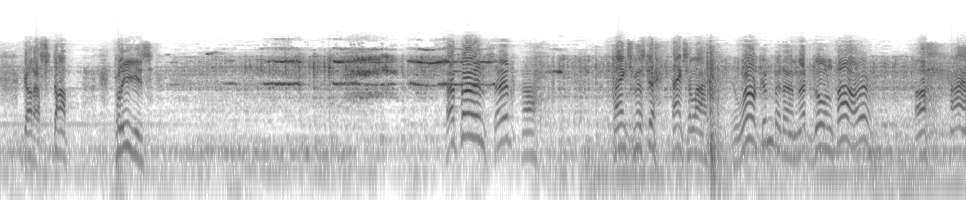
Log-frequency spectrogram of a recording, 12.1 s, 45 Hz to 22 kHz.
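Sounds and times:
car brakes squealing: 0.0 - 12.0.

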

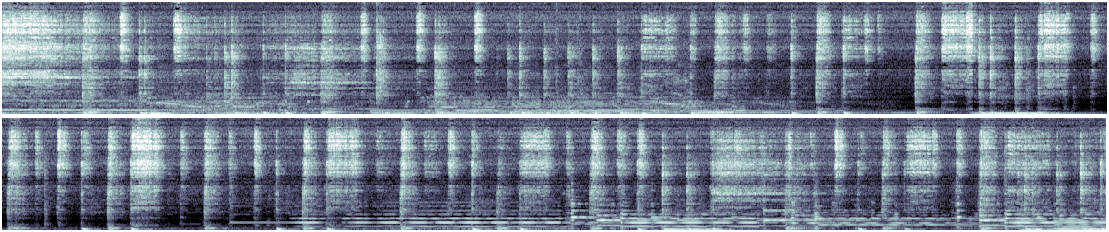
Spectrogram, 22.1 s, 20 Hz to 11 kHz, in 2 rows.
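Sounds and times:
electric guitar: 0.0 - 9.6, 13.9 - 22.0
backing track drums and keyboards: 0.0 - 22.0.

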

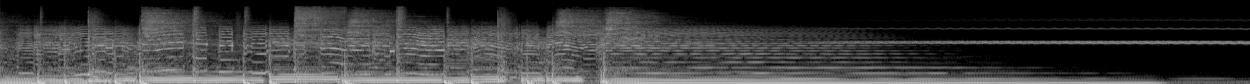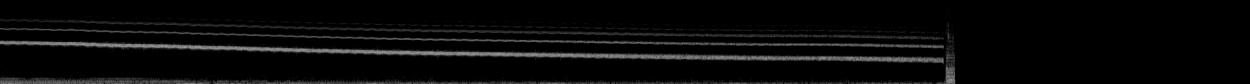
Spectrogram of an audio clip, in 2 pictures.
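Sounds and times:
high synthesizer tone sliding down: 0.0 - 22.0.

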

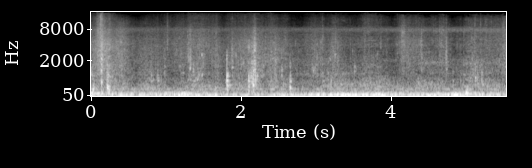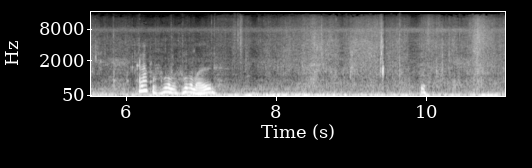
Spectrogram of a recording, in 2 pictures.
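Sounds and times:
rustling dry grass and leaves: 0.0 - 11.0
wind rumble on microphone: 0.0 - 11.0.

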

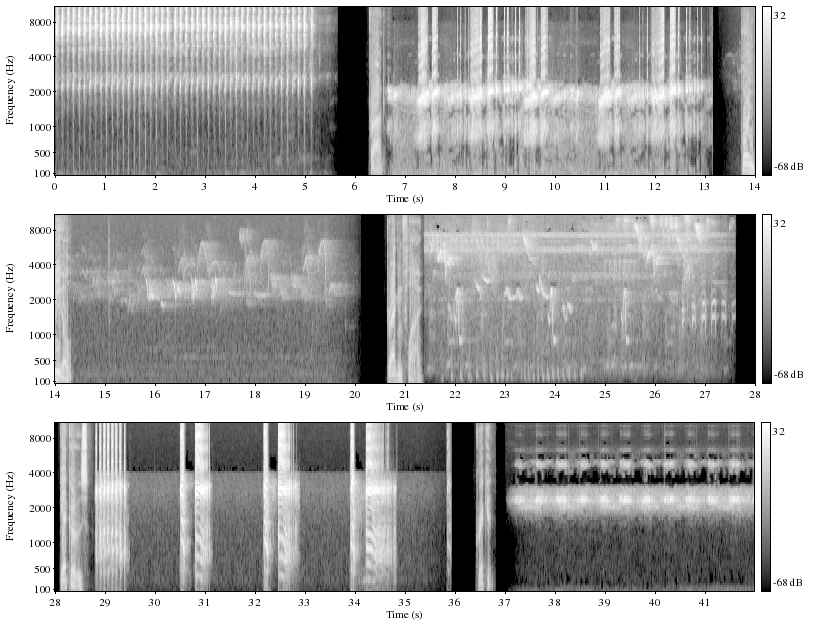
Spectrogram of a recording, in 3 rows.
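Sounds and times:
frogs croaking: 6.6 - 13.2, 37.1 - 41.9
birds chirping and whistling: 14.4 - 19.9, 21.4 - 27.6.

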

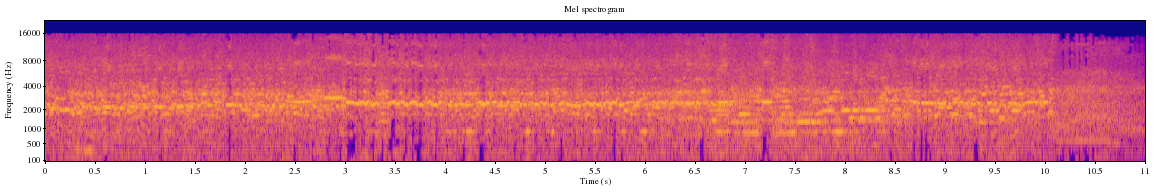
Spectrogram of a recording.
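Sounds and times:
angle grinder whining: 0.0 - 11.0.

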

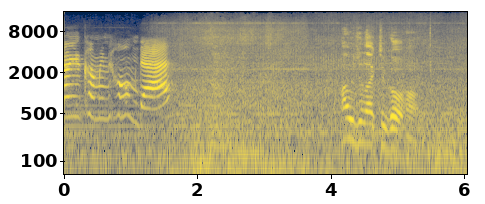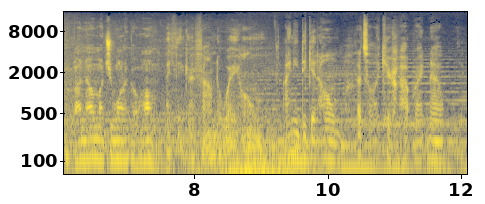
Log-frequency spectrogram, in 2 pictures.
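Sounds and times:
aircraft engine rumble: 1.6 - 10.8.

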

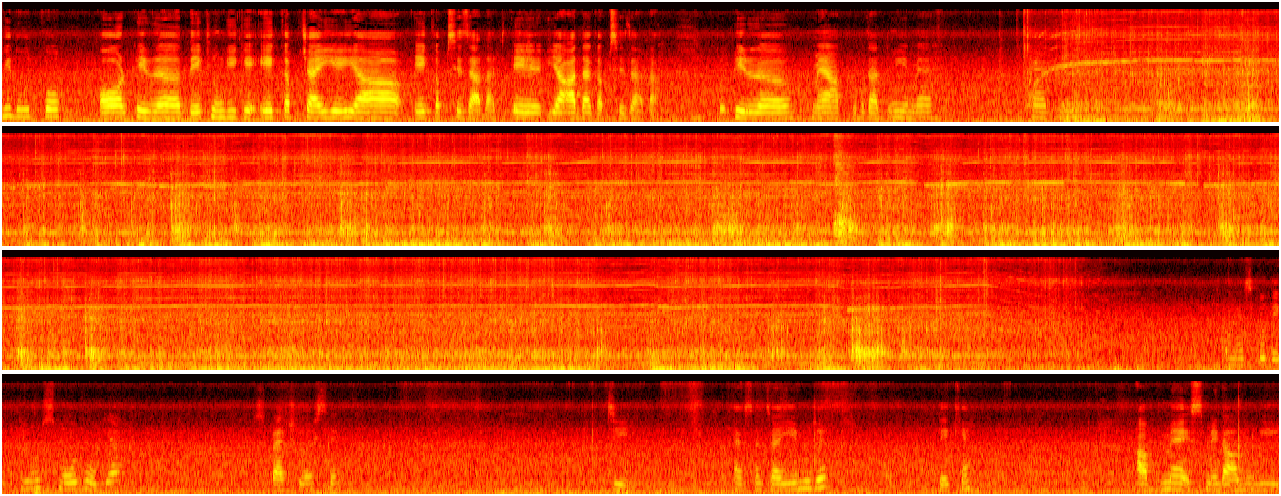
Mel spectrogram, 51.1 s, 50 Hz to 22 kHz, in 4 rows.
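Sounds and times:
electric hand mixer whining: 10.2 - 36.6.

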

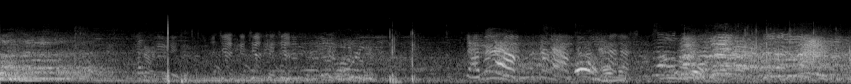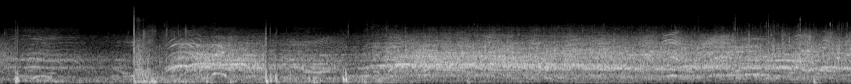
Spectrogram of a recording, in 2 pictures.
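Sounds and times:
men shouting and cheering: 4.6 - 17.0
football being kicked: 9.8 - 10.3.

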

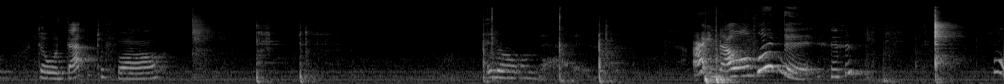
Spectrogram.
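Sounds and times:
child speaking: 0.4 - 1.7, 4.8 - 6.0, 6.9 - 8.7.

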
